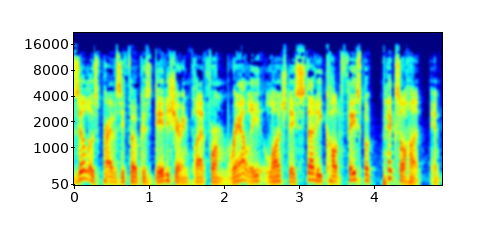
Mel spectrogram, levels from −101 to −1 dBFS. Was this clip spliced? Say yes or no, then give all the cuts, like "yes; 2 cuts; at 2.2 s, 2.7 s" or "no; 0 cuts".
no; 0 cuts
